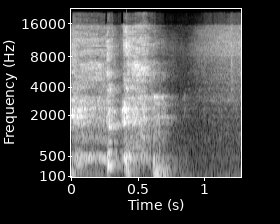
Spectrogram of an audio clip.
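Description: A short burst of about three coughs from an adult, fading into room noise; cough from a lingering cold.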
